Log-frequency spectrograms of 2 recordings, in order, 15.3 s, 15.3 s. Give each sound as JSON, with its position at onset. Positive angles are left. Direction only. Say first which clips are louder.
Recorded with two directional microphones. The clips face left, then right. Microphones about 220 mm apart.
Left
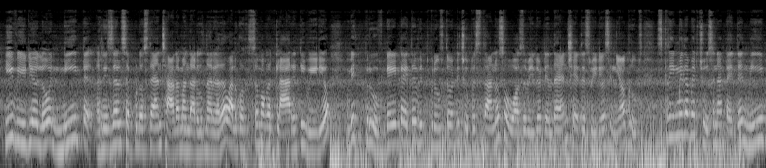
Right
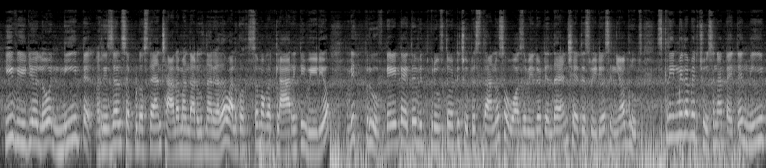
{"t": 0.1, "sound": "a man's voice", "louder": "right 2 dB", "side_deg": 0}
{"t": 13.4, "sound": "speech", "louder": "right 2 dB", "side_deg": -5}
